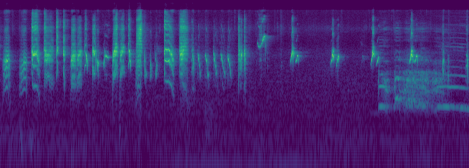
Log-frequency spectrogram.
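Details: A long-tailed shrike's rapid, lively song, used as a master model and to lure other shrikes: a fast run of sharp buzzy chips, then separate clear whistles, ending over a lower steady whistled tone.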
